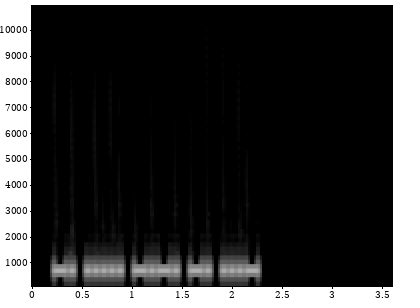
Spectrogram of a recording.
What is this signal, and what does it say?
Morse code, heard as a keyed tone, about 30 wpm, 700 Hz. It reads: N5CNV
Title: USA Call Signs - 5 Characters - Repeated 3x - 30wpm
